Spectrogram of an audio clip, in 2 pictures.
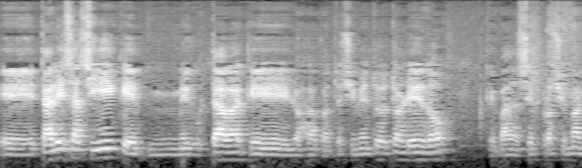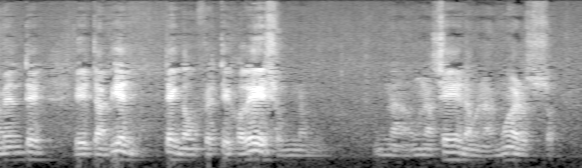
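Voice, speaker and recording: Male voice at a medium pitch and fairly slow pace, with fairly even intonation and big swings in loudness, amid audible room echo and noticeable background noise. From Argentina, Buenos Aires province countryside. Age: 70s. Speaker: former municipal delegate, local elder. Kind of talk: interview testimony. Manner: hesitant, many fillers.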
